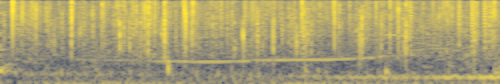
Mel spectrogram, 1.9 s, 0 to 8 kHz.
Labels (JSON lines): {"label": "biophony", "recorder": "SoundTrap 300"}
